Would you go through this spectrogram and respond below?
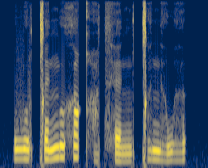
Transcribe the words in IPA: v ʊ˧ v ǀ ɛ˧ ŋ ʊ˥ x ʌ˥ qʰ ə̤˩ t͡sʰ ɛ˩ ŋ ʌ˩ ǀ ə̤˥ n ə̤˥˩ w ə̤˥

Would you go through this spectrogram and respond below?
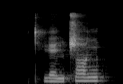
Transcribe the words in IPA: t̪ʰ ɥ ɛ˨˦ n ʈ͡ʂ ɑ˦ ŋ

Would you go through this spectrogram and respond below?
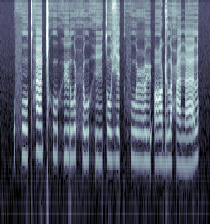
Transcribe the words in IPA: f o t̪ʰ æ ǀʰ u h y ɾ u ħ u h i t̪ o ʑ e k f u ʕ y ʔ ɑ ɖ ɯ ħ æ n̪ æ l

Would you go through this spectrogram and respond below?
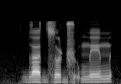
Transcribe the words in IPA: ɡ ɐ d͡z o ɖ͡ʐ ṵ m e m

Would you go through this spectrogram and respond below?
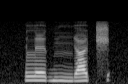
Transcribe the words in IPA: l ɛ d ɲ a t͡ʃ

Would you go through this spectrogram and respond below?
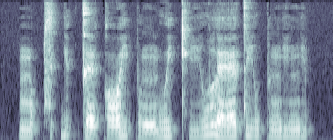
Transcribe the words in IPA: m ɐ˨ p̚ s ɪ˨ k̚ j ɪ˥ k̚ t̪ ɛː˨˩ k ɔː˨˥ j p ʊ˨ ŋ m uː˧ j kʰ iː˨˥ w l ɛː˨˧ t̪ iː˧ w p ɪ˧ ŋ iː˧ ŋ iː˨ p̚

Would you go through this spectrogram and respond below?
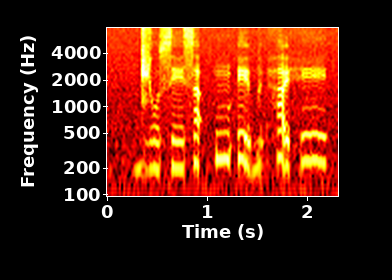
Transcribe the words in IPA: d͡ʑ o˨ sʰ e˨ sʰ ä˦ ʔ p ũ˦ ʔ ḛ˦˨ ɪ̯ b ɪ˦ ʔ h a̰˦˨ ɪ̯ h e˦

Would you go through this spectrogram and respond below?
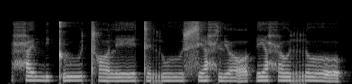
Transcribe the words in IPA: ħ ɘ n i kʼ uː tʰ ɔ l eː t ɘ r w uː s e ħ lʲ ɔː | e ħ o r oː

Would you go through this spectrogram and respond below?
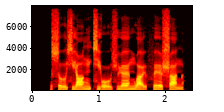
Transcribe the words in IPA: s ɹ̩˨˩ ɕ j ɑ˧˥ ŋ t͡ɕ j o̰˨˩ ʊ̯ ɕ ɥ ɛ˥ n̪ w a̰˨˩ ɪ̯ f e˥˧ ɪ̯ ʂ a˥˩ n

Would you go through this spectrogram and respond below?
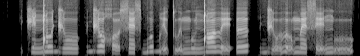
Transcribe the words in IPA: t͡ʃ e˨˩ ŋ͡ǃ o˦˥ d͡ʒ o˨˩ | d͡ʒ o˦˨ χ o̰˨˩ s ɛ˨˩ s b o˦˥ b ḛ˦˥ tʷ ḛ˨˩ m u˨˩ ŋ͡ǃ ɒ˦˥ ð ḛ˨˩˦ ʔ ə˦˥ | d͡ʒ o̰˨˩˦ ð o̰˦˨ m ɛ˨˩˦ s ḛ˦˨ ŋ ṵ˦˥

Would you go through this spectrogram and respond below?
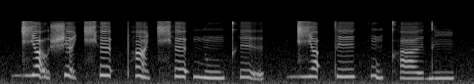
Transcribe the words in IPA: d͡ʑ a̰˦˨ ʊ̯ ʃ ɛ̰˦˨ t͡ɕʰ ɛ˦ ʔ pʰ ã˦˨ t͡ɕʰ ɛ˦ ʔ n ũ˨ kʰ ḛ˦˨ ɪ̯ | d͡ʑ ä˦ ʔ t e˦ k ũ˦˨ kʰ a˨ ɪ̯ d ĩ˨

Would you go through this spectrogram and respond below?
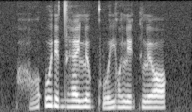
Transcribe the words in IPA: h ɔ̤˩˥ ʔ u˥ ɾʲ ə˥ dʱ ɛ˥ lʲ ɔ˥ kʷʼ ə˩˥ j ɔ̤˥ lʲ ɛ˩˥ k lʲ ɔ˥

